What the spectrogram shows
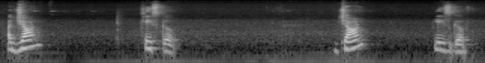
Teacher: അവിടെ ജോണിനും പ്ലീസ് ഗോയിനിടയിൽ ഒരു പോസ് ഇട്ടിട്ടുണ്ട്. അത് കുറച്ചും കൂടെ സ്റ്റേൺ ആയിട്ട് പറയാൻ വേണ്ടിയിട്ടായിരിക്കും, ഒന്ന് എംഫസൈസ് ചെയ്യാൻ വേണ്ടിയിട്ടായിരിക്കും, അയാളോട് പുറത്തു പോകാൻ പറയാൻ വേണ്ടിയിട്ട് എംഫസൈസ് ചെയ്യാൻ വേണ്ടിയിട്ടായിരിക്കും.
